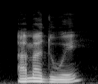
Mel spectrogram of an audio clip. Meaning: 1. to coax; to sweet-talk (persuade gradually) 2. to cajole 3. to humour (person)
- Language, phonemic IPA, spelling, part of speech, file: French, /a.ma.dwe/, amadouer, verb, Fr-amadouer.ogg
